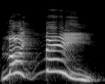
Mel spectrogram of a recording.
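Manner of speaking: put-on show-off boy boasting to the class; boastful call. A narrator's reading. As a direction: crow it proudly. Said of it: "Kevin called out".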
